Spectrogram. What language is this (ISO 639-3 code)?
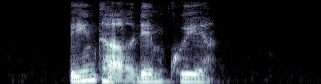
vie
